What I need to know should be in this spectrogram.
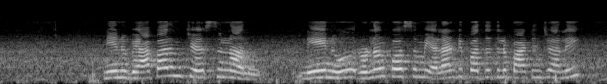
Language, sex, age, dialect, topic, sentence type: Telugu, female, 36-40, Telangana, banking, question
